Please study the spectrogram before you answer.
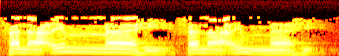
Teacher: وقرأ ابن عامر وحمزة والكسائي بفتح النون وكسر العين فنعم هي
